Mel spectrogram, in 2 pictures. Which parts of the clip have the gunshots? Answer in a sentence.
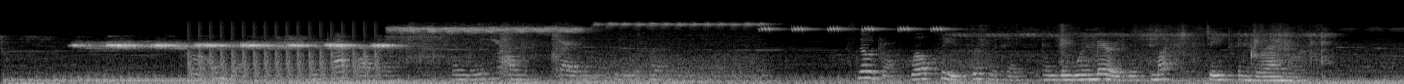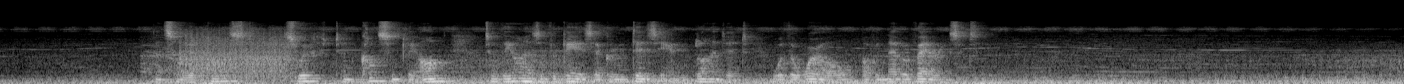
The gunshots can be heard from 1.9 to 3.9 s and from 15.4 to 17.1 s.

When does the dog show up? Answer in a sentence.
The dog can't be heard in this clip.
